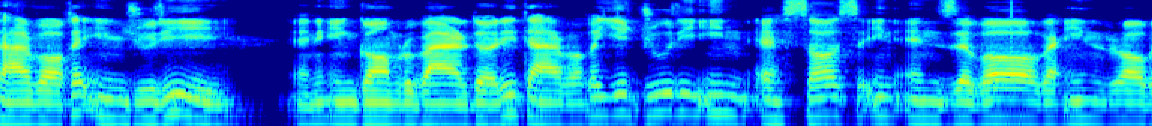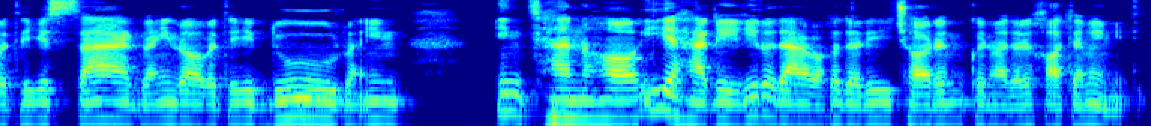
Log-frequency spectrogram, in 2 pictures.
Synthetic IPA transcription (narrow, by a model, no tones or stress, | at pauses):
d̪̥æɾvɒːɣe̞ʔind͡ʒuːɾiː | jʔæ̰niʔiːnɡɒːmɾobæɾd̪ɒːɾiːd̪æɾvɒːɣe̞je̞d͡ʒuːɾiːʔiːne̞hsɒːse̞̰ʔiːnḛnze̞vɒːvæʔiːnrɒːbe̞t̪ʰejesæɾd̪væiːnrɒːbe̞t̪ʰejed̪uːɾvæ̰ʔiːn | ʔint̪ʰænɦɒːʔiːjeɦæɣiːɣiːɾod̪æɾvɒːɣe̞d̪ɒːɾit͡ʃʰɒːɾe̞miːkʰo̞niːvæd̪ɒːɾiːxɒ̰ːt̪ʰe̞memḭːd̪̥i̥ː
